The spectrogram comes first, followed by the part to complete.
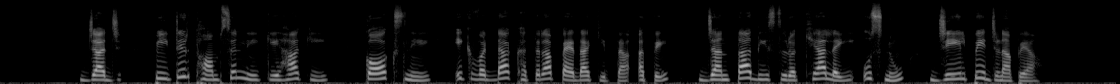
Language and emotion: Punjabi, neutral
